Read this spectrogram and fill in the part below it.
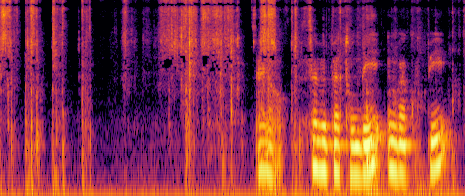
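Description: Cards riffle and flick against each other as a deck is shuffled.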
